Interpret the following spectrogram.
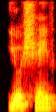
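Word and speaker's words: ישב: Yoshev Ketiv. It says Yashav. It's written as Yashav, but we pronounce it as Yoshev.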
